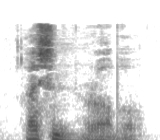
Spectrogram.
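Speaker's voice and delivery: low, hushed half-whisper under the breath. Narrator reading a man speaking to Robbo, half-whispering. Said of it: "he whispers".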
